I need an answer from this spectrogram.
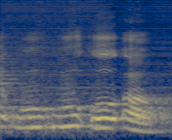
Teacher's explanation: वे स्वर जिनको बोलते समय ओठ है वृत्त की आकृति में खुलते हैं उसे वृत्ताकार स्वर कहते हैं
